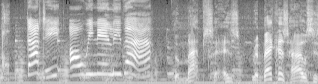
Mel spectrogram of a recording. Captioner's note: snorts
